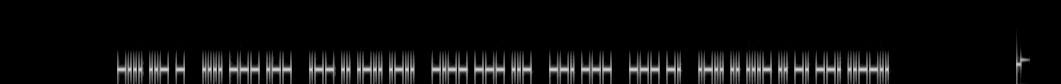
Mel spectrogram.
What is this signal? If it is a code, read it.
Morse code, heard as a keyed tone, about 44 wpm, 700 Hz. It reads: BUT HOW WILL YOU GO ON LIVING?
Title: Sentences from Top 1100 Words 45wpm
